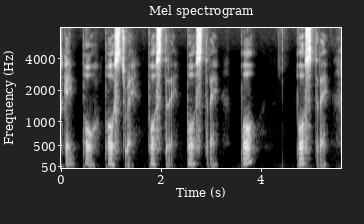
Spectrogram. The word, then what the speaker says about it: postre: Just the O sound, okay? It's O sound. It's the O sound, okay?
